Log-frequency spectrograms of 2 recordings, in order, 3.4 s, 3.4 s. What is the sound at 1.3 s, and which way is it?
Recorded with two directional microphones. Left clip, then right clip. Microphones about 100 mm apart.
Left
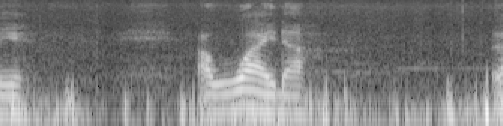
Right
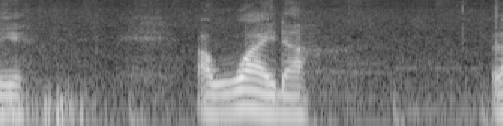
Speech, 20° right (ahead or behind).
